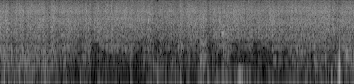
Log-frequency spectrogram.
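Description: Sliced onions, green chillies and curry leaves sizzling in hot oil in a kadai as they are stirred with a spatula. There are two sharp clicks, one about four seconds in and one near the end.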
